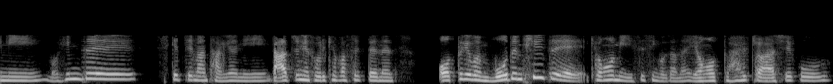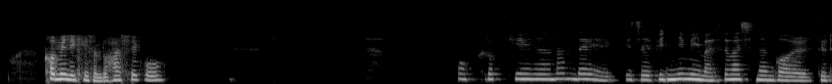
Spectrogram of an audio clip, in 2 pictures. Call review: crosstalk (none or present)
none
